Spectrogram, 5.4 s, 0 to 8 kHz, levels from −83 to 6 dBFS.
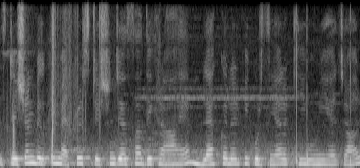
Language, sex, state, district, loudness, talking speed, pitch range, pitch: Hindi, female, Goa, North and South Goa, -16 LUFS, 190 wpm, 225-250 Hz, 240 Hz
